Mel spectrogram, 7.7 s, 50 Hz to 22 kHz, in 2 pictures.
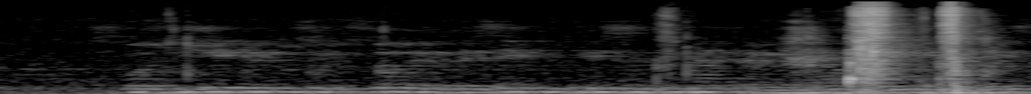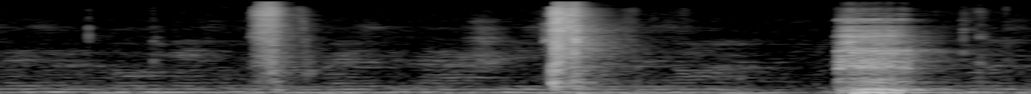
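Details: Pomeranian dog born in 2015, sneezing when it wants to play: several short, sharp snorting sneezes, about five in a few seconds, over low room hum.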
